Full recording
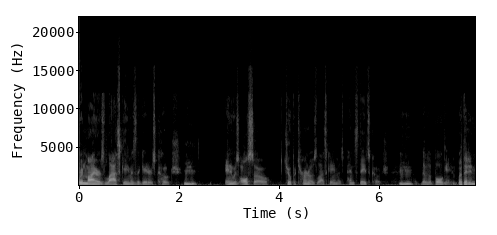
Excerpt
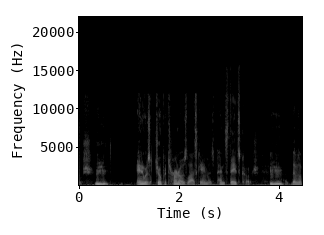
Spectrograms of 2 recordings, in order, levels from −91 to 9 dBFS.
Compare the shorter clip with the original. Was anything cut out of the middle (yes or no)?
yes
